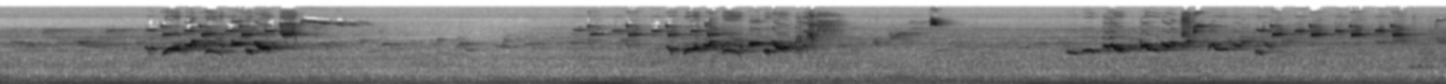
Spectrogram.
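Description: A songbird singing: three phrases of quick, high chirping notes, each a few seconds long, with pauses of a few seconds between them.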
